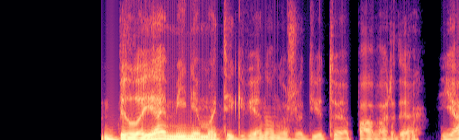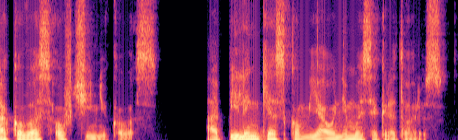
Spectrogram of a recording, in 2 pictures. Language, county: Lithuanian, Vilnius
